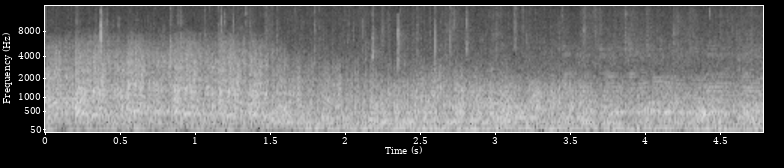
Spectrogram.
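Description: thunderstorm with rain

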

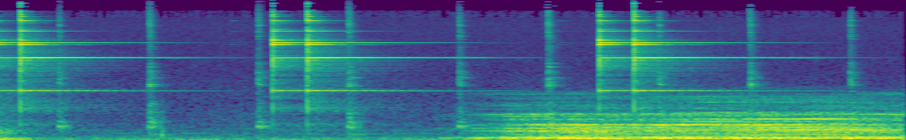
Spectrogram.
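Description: bell ringing

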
